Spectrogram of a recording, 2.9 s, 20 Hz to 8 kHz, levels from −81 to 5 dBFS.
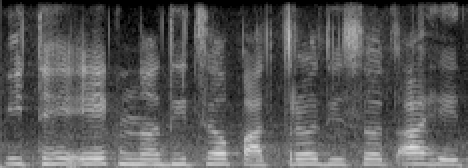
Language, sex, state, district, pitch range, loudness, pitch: Marathi, female, Maharashtra, Dhule, 235-255 Hz, -18 LUFS, 245 Hz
